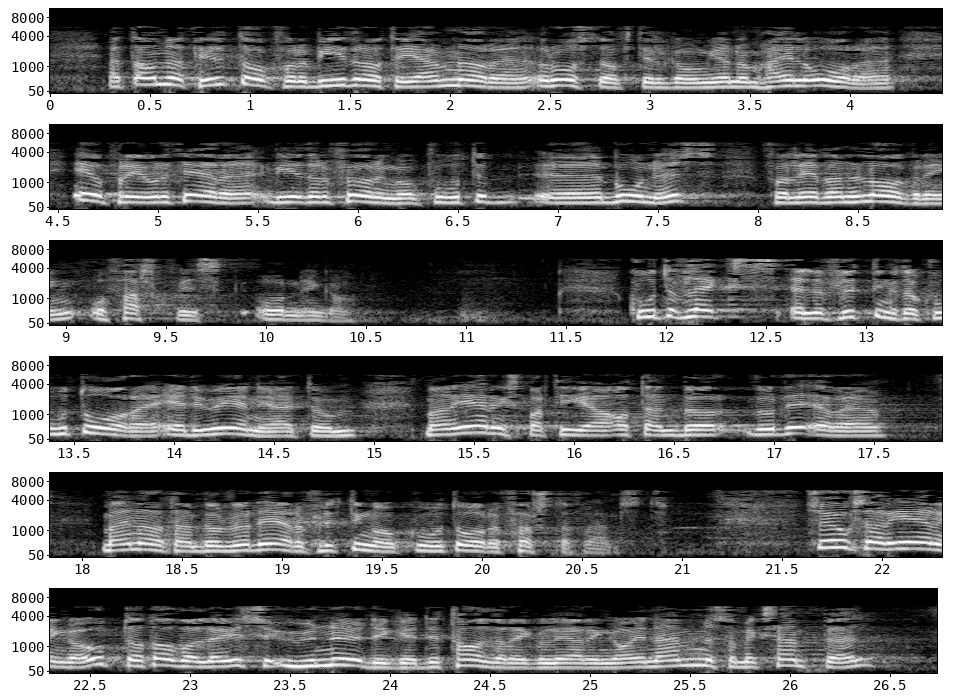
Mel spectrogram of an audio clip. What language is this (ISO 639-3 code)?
nno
